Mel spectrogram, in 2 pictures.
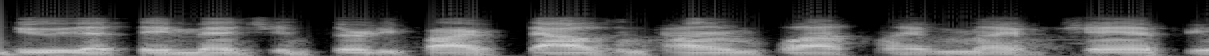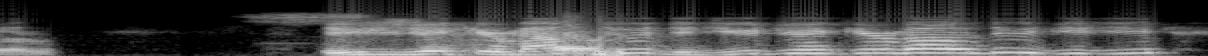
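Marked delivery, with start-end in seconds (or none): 3.8-5.9 much higher, louder mock announcer asking about Mountain Dew; squeaky high parody of a commentator pushing soda. Mocking announcer's Mountain Dew plugs.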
